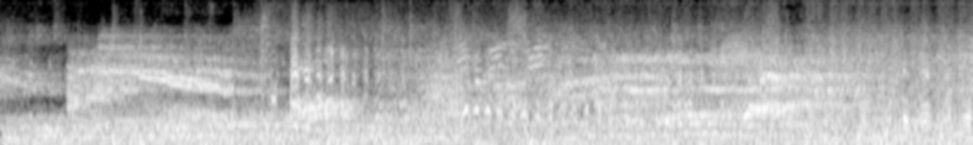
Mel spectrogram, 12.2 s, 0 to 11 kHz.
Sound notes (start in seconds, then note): 2.6 screaming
